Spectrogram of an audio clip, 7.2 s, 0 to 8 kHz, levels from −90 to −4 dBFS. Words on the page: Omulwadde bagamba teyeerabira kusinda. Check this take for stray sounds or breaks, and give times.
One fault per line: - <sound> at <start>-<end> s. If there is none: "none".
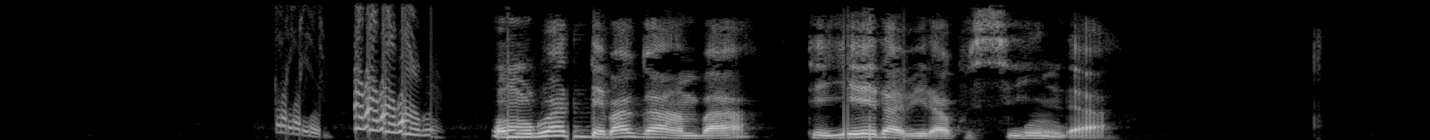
- chirp at 1.4-2.2 s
